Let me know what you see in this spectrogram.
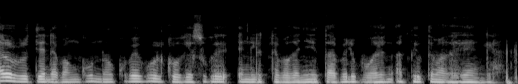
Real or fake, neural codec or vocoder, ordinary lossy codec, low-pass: fake; vocoder, 22.05 kHz, 80 mel bands, WaveNeXt; none; none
